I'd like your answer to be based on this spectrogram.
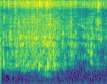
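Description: Water is splashed by hand onto freshly applied wall plaster to cure it, a short burst of close, wet splattering and trickling with no pause.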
